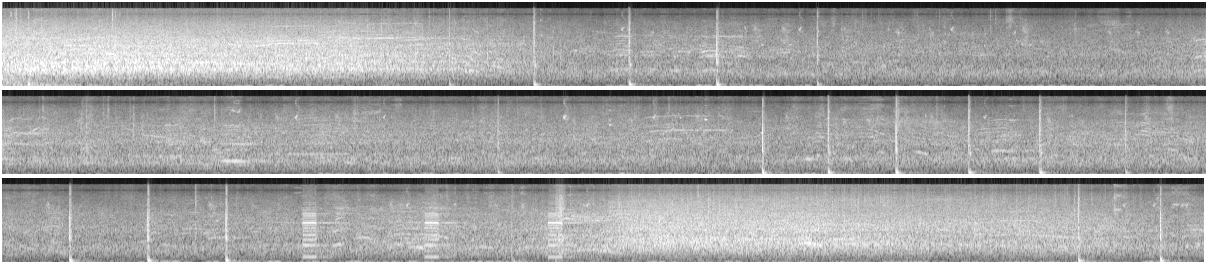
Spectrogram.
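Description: A crowd cheers and roars in a large arena.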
